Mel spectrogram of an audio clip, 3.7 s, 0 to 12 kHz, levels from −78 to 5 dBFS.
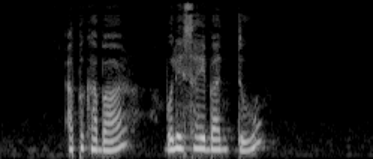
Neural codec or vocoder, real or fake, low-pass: none; real; 10.8 kHz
